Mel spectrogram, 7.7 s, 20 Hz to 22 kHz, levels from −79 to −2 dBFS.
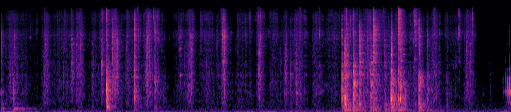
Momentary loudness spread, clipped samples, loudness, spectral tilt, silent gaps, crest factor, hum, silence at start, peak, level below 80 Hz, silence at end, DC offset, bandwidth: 17 LU; under 0.1%; -32 LUFS; -2 dB/octave; none; 32 dB; none; 0 s; -4 dBFS; -58 dBFS; 0 s; under 0.1%; 17 kHz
